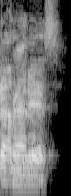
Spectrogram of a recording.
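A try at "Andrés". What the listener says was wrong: gotta roll your R.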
